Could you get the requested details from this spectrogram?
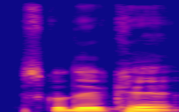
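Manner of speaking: ordinary talk, nothing marked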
